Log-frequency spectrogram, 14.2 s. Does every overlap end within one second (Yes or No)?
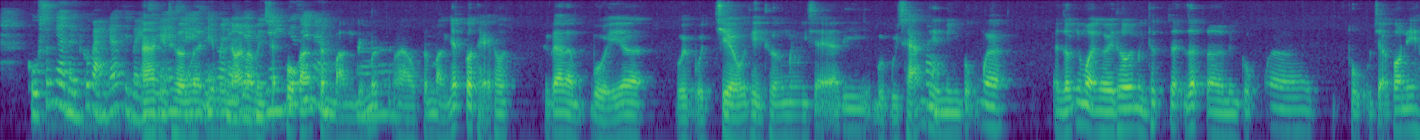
No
